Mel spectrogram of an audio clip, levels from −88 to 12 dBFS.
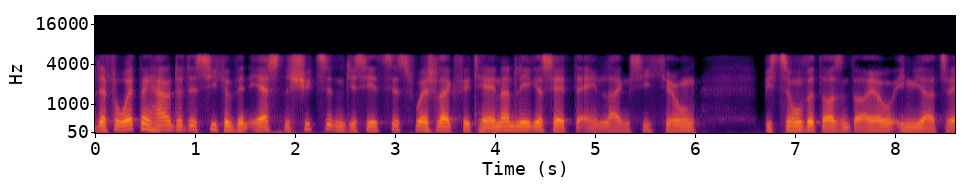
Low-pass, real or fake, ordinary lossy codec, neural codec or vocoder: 5.4 kHz; fake; none; codec, 24 kHz, 0.9 kbps, WavTokenizer, large speech release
